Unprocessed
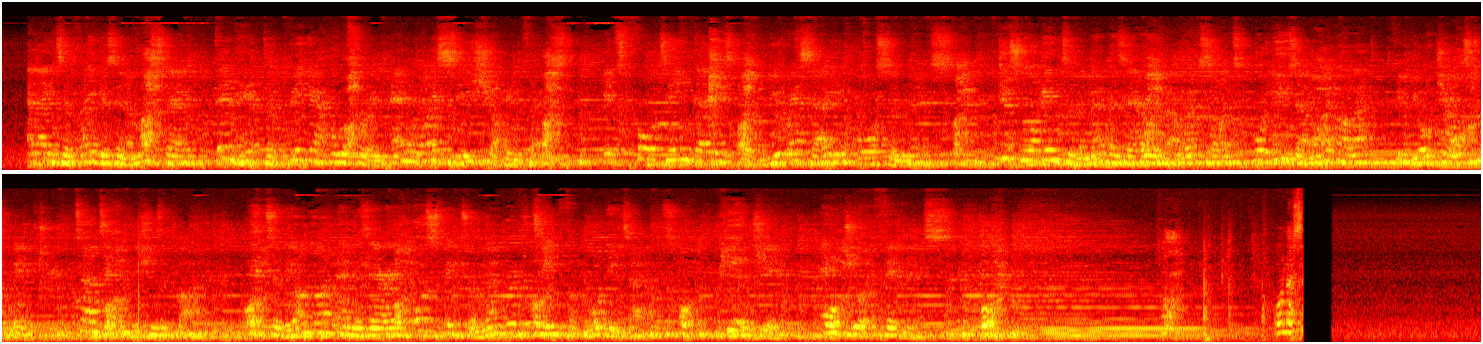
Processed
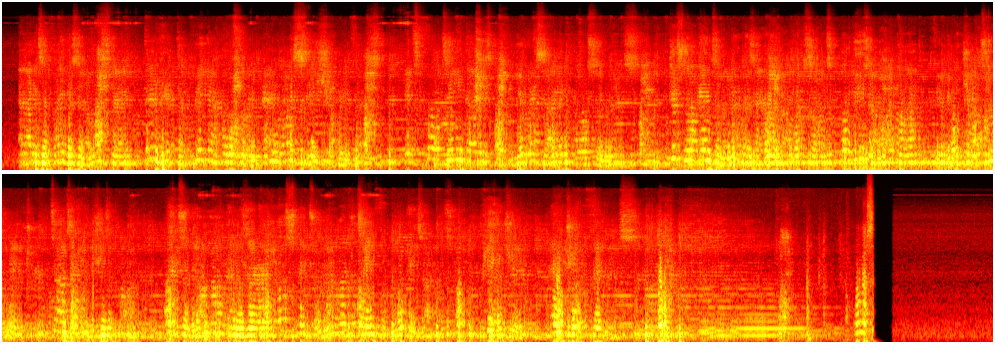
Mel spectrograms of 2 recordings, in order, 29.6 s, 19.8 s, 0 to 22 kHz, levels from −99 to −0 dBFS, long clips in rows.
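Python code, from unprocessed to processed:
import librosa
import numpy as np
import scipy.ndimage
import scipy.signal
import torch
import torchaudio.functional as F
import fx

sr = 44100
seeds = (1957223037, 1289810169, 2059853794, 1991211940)

y = fx.stretch_vocoder(x, sr, factor=0.67)
y = fx.cheby_harmonics(y, sr, harmonics=(6,), levels_db=(-12,), full_scale_db=-8.5)
y = F.gain(torch.from_numpy(y), 5.5).numpy()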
